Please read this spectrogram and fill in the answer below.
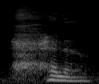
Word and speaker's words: hello: La H en inglés no se pronuncia como una J, sino que se aspira. No tiene nada que ver con pasar el aspirador por casa. Let me show you. Hello.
